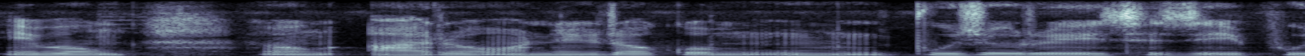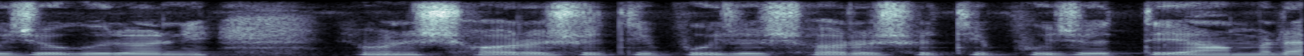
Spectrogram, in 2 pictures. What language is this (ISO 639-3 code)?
ben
